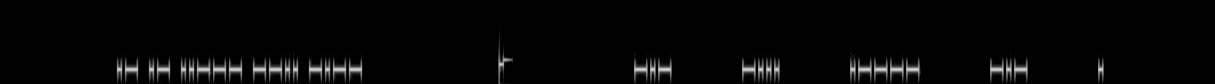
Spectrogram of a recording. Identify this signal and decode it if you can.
Morse code, heard as a keyed tone, about 32 wpm, spaced as for 16 wpm, 700 Hz. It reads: AA2ZY KB1KE
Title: USA Call Signs - 5 Characters - 6x Character Spacing - 30wpm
